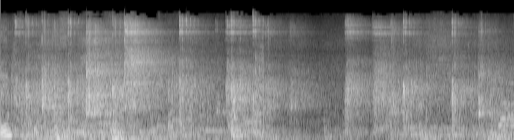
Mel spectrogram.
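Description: A table tennis ball clicks sharply against paddles and the table in a quick rally.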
